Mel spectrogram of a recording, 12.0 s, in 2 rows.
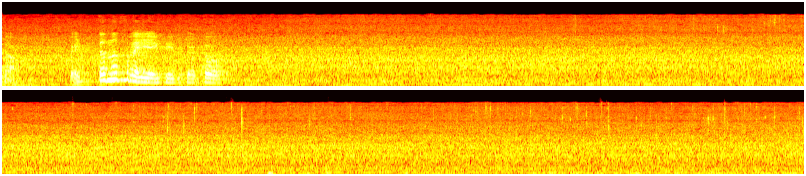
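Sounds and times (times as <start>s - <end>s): chicken frying in oil: 4.0s - 12.0s
oil popping: 5.2s - 12.0s.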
